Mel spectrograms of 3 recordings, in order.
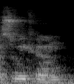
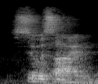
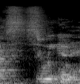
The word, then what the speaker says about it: Suicune: You know how like it just made me think of Suicune. Yeah. Right? That literally I always pronounced suicide until somebody corrected me.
